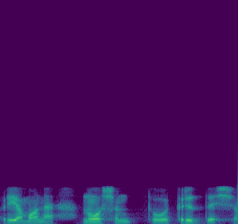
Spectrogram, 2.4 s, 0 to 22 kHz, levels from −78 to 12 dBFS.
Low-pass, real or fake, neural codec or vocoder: 3.6 kHz; fake; codec, 16 kHz, about 1 kbps, DyCAST, with the encoder's durations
